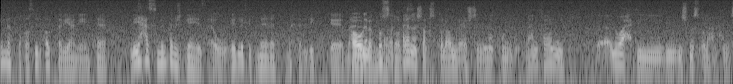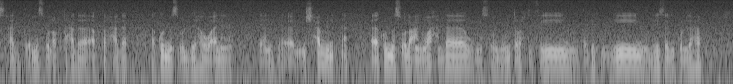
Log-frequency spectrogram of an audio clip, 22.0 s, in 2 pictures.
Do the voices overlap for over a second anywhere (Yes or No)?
Yes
